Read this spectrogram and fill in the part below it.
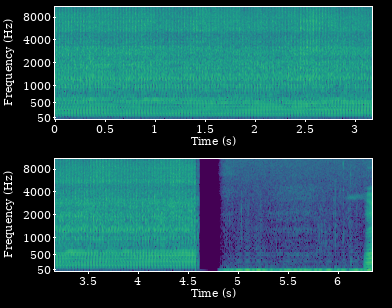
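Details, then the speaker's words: Chinese walk-behind track dumper bought broken at auction, first drive-off: small petrol engine runs steadily under drive load, then cuts off; drive works but skid-steer steering clutches do not work at all, cause not yet found. "Uh all right. Um the steering does not work at all. Um, these like are your steering clutches, I guess, to skid it, you know, like an excavator or a Bobcat or whatever have you."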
